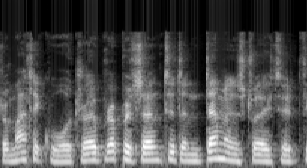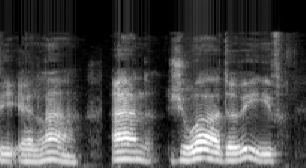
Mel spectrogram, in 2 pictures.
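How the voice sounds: This is a natural reading voice. Its pitch varies an ordinary amount.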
